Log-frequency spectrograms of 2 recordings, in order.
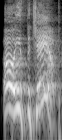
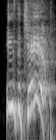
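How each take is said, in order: First: Drawn out and pushed, slow; mock eager praise. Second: Softer, higher, in an odd voice; quiet put-on echo of the praise; hushed put-on echo. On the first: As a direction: praise him like a proud parrot. Mock fighter repeating praise. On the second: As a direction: echo it back meekly. Repeat in another voice.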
